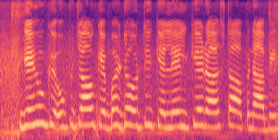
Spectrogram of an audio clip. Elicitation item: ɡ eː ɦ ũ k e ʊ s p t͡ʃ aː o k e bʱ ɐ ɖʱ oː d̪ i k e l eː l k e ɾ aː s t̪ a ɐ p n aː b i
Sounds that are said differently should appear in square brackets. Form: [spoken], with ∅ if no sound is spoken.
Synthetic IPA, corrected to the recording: ɡ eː ɦ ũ k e ʊ [∅] p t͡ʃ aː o k e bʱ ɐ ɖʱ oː [t̪] i k e l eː l k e ɾ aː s t̪ a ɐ p n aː b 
